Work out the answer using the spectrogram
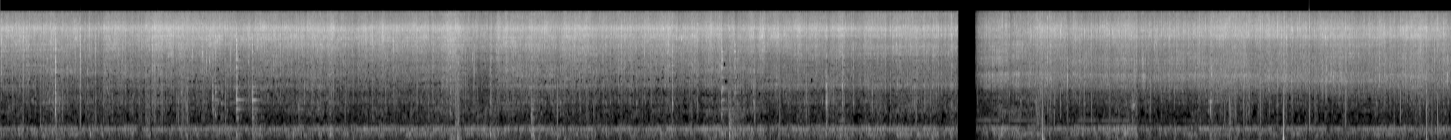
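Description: Oxtail pieces sizzling as they sear in oil in a stainless steel frying pan: a steady frying hiss with small pops, over a low steady hum. The sound cuts out completely for a moment about two-thirds of the way through, then the sizzle resumes.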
